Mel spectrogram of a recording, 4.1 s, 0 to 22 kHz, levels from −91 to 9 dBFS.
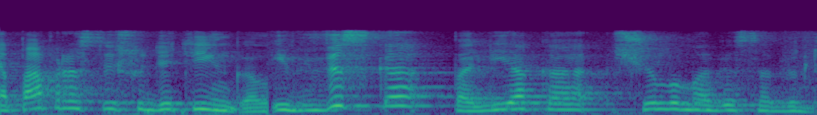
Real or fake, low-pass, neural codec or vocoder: real; 7.2 kHz; none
